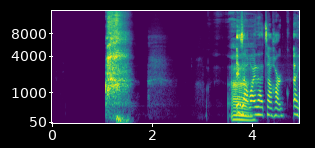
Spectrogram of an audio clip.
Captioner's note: Drake exhales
